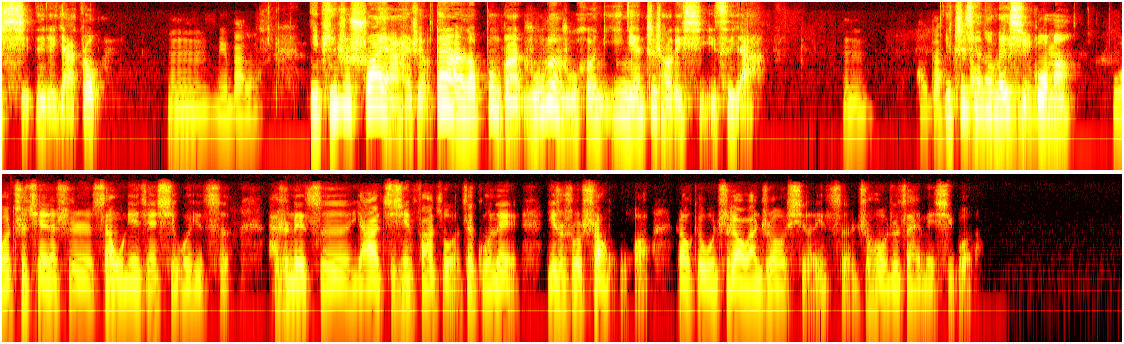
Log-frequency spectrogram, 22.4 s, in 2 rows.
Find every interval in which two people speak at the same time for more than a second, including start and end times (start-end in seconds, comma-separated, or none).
9.4-10.6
